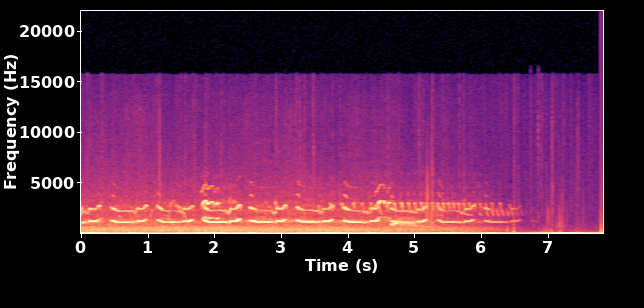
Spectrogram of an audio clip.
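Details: Black-tailed Godwit calling on a Soviet vinyl guide to wader voices, recorded 1961–1981: a run of nasal rising-falling notes that breaks into a fast rattling trill, then fades into hiss and a few clicks.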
